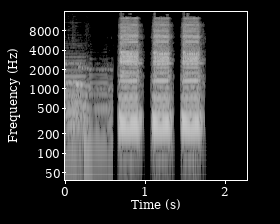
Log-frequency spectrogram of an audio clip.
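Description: Background music fading out, then three short, evenly spaced buzzer-like beeps in quick succession.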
